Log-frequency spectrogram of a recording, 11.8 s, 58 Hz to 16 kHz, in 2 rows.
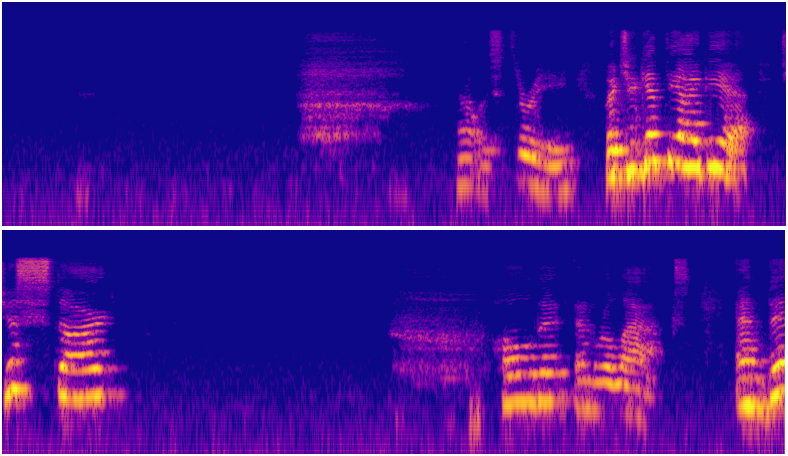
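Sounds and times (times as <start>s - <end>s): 
strong airy breath blown out in a breathing exercise: 2.2s - 3.1s, 8.8s - 9.6s
quiet breathing in a breathing exercise: 2.2s - 3.4s, 4.3s - 4.6s, 6.8s - 7.4s, 8.7s - 9.7s, 11.0s - 11.4s
speech: 3.4s - 6.8s, 9.6s - 11.7s.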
